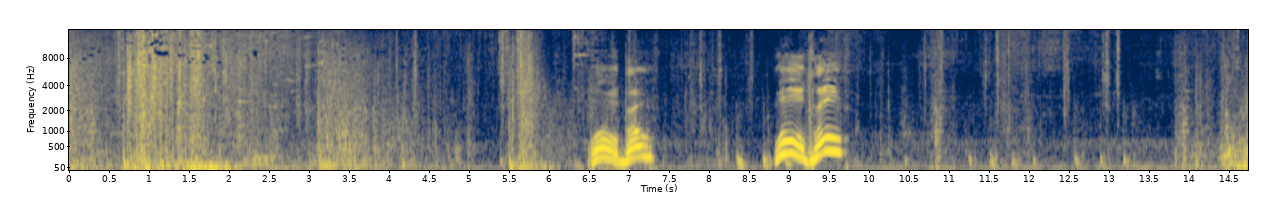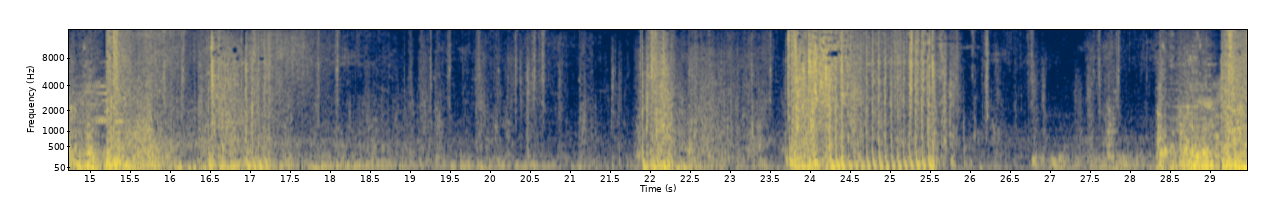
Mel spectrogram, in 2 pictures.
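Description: Gunshots crack rapidly in a video game.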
